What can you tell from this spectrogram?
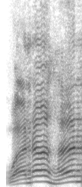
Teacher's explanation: Nahan ada nun musyaddadah. Maka idgham dan dalam keadaan dua harokat. Maka dari khaysum.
